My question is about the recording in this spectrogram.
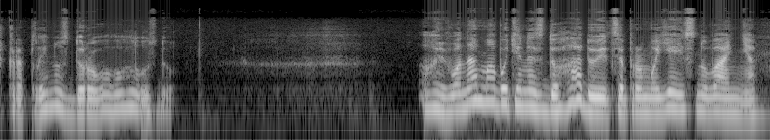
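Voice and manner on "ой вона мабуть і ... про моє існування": higher, louder cry of despair. A narrator's reading. Lovesick boy lamenting to his friend, loud mock despair. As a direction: throw it away hopelessly. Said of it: "розпачливо махнув рукою Рон".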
